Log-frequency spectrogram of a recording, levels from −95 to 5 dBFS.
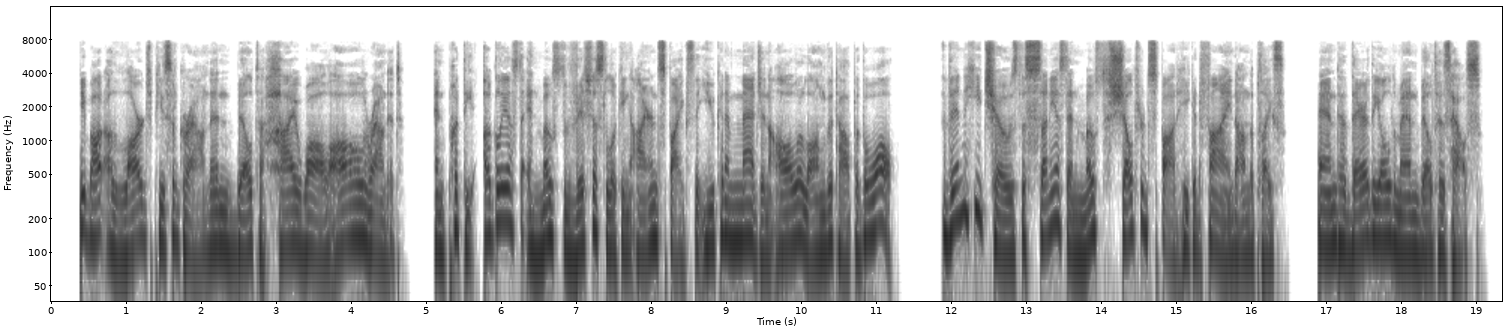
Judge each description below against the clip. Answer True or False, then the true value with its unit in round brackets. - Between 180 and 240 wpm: True (185 wpm)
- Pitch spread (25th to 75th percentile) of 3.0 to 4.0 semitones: False (4.7 semitones)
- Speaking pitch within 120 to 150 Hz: False (110 Hz)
